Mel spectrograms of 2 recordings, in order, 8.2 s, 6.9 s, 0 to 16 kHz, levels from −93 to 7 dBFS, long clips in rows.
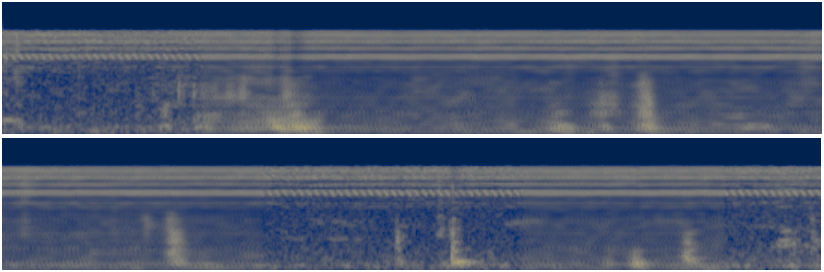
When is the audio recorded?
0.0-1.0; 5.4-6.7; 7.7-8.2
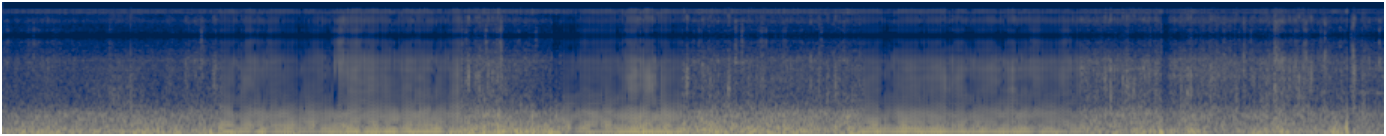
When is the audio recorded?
0.0-1.1; 2.3-2.8; 3.4-4.3; 5.4-6.9

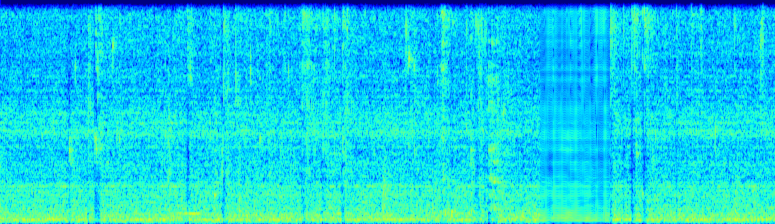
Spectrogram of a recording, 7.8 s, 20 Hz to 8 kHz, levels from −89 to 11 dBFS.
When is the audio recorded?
0.0-5.4; 6.1-7.8

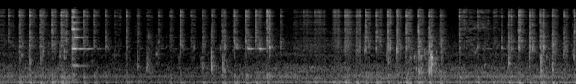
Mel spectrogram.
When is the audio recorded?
0.0-3.0; 3.6-5.8

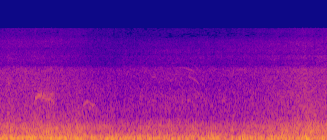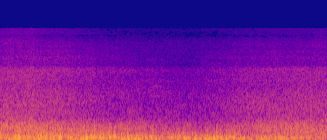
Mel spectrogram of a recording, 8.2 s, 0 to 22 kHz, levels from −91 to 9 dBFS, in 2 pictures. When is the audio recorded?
0.0-8.2

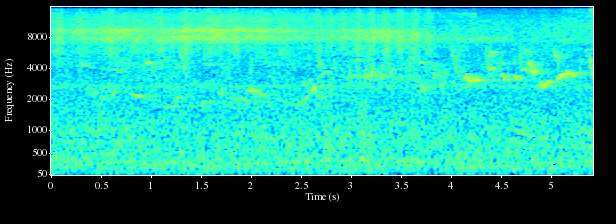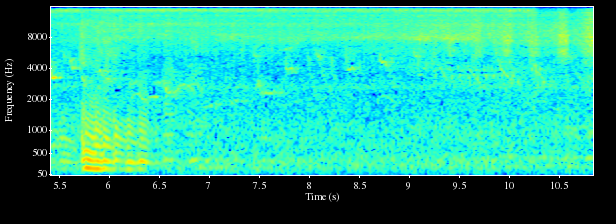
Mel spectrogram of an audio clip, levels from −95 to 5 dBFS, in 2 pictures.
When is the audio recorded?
0.0-6.6; 7.9-10.8

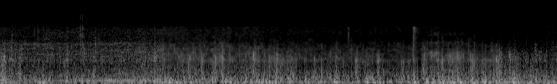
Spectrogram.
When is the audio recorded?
0.0-1.6; 5.0-5.6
